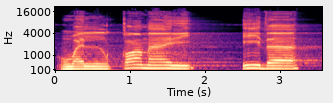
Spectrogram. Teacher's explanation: huruf dza dibaca Dua harakat karena di depannya terdapat Alif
